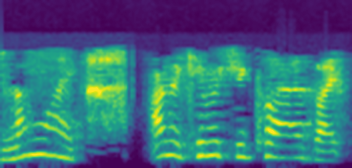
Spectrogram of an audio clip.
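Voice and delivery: normal talking voice

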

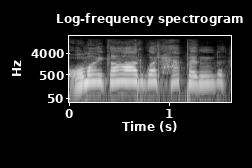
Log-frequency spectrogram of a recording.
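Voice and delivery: high, loud alarmed cry; imitated panic. Mother mimicking a frantic arrival at the wreck, high and loud. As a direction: play the frantic parent running up. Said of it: "or go".

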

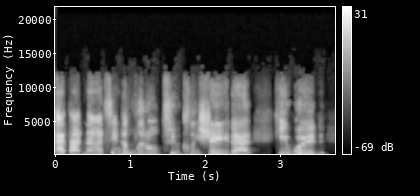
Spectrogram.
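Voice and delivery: ordinary talk, nothing marked

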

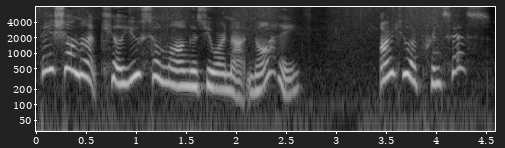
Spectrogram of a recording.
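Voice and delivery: put-on high, forceful little girl voice; little robber girl. A narrator's reading. Robber girl embraces Gerda, high and assertive. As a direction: speak up high, like a bossy child. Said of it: "She threw her arms around Gerda and said".

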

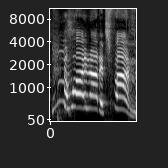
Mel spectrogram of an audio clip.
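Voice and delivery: gleeful mad scientist; mad doctor voice. Acted. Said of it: "waves his hand and goes".

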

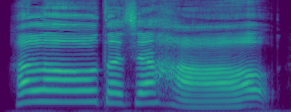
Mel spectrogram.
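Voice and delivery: ordinary delivery, nothing marked

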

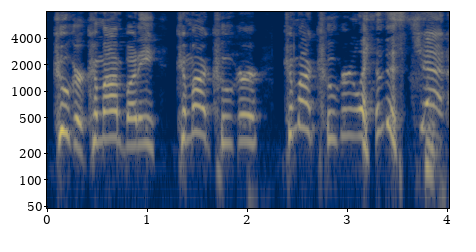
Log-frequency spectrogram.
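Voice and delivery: high, half-laughing mock pilot plea; mock pleading pilot. Retelling the pilot pleading with Cougar, high and laughing. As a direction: coax the buddy pilot, laughing. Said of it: "every time they're like".

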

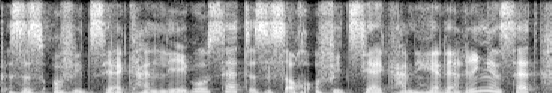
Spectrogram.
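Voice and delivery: ordinary delivery

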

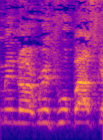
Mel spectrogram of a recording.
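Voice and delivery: high excited shout of the name; loud, high hype announcement of the basket. Real, not acted. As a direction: call out the dish name like a game-show reveal.

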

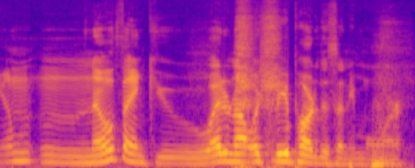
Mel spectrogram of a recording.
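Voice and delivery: quiet, fast no thank you; soft hurried mock decline; polite refusal. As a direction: back away politely, quickly. Quoted inner refusal.

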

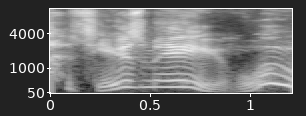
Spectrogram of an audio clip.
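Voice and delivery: coughing, then a high breathless woo; recovering after tea went down wrong; swallowed wrong way. Real, not acted. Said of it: "tea went down the wrong pipe".

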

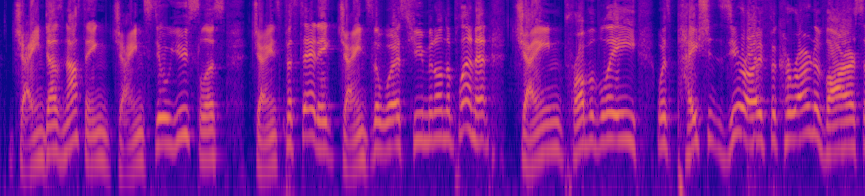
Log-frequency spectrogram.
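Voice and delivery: mocking rant. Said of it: "questioning Jane".

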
